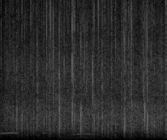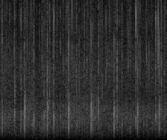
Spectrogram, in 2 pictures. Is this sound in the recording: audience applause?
yes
